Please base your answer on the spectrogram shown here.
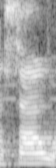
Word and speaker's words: เศร้า: นะ คะ คำ ว่า เศร้า กับ ผม ว่า สร้อย ไม่ ต้อง ออก เสียง ร เรือ นะ คะ พอ ดี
